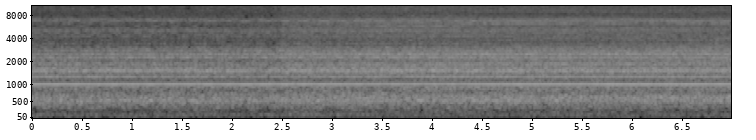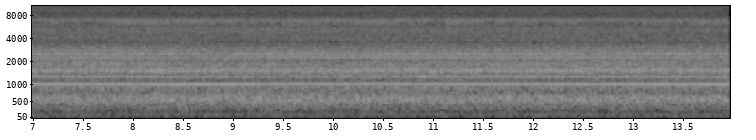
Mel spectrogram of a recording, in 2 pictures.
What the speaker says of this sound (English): You just got to keep the heat gun moving.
